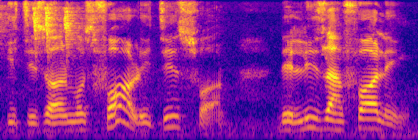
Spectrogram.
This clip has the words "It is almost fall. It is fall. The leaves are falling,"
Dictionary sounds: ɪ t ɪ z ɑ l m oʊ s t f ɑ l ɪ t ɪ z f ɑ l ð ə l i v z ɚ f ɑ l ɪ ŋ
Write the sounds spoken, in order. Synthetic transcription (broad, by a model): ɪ t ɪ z ɑ l m oʊ s t f ɑ l ɪ t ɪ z f ɑ l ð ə l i z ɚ f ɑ l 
